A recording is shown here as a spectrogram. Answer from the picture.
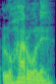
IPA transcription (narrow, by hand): loh͜ ˈaɾβole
